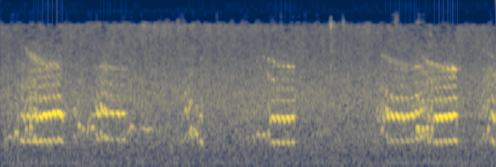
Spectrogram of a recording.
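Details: Frogs calling in mating season: short, rattling, pulsed croaks of about half a second each, arriving in a few bursts with quiet gaps, some overlapping as several frogs call together.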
